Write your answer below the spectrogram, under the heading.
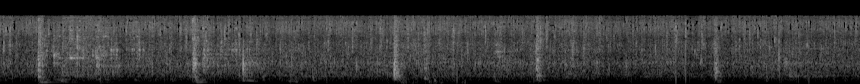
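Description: Water from the unfrozen part of a frozen waterfall falling and spraying steadily over the climber, like heavy rain, with a sharp knock every second or two.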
